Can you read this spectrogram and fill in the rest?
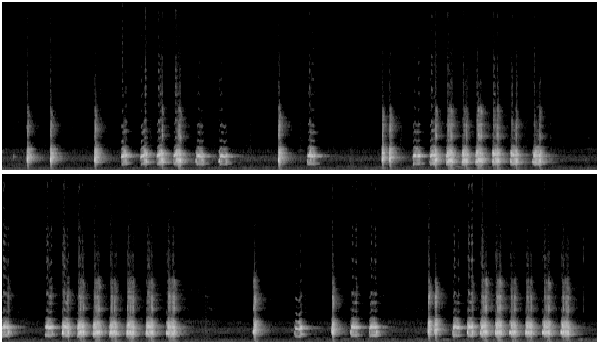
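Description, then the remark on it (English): A turkey call runs through varied sequences of sharp single clucks and rhythmic strings of raspy yelps, the rasp brought in and out, fairly loud, with brief pauses between series and no talking. “You got clucks, yelps. I'm taking the rasp in. I'm bringing the rasp out.”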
